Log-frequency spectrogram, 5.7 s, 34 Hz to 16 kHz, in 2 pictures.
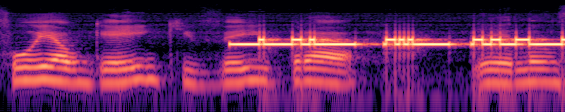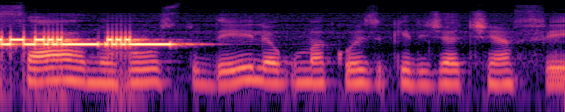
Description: TTY/TDD text telephone tones (45.45 baud Baudot), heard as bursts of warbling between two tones, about 400 Hz shift, 1600 Hz centre, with room echo and speech in Portuguese. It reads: PRIMARY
